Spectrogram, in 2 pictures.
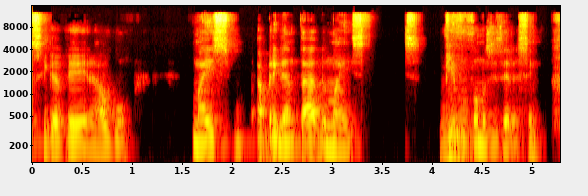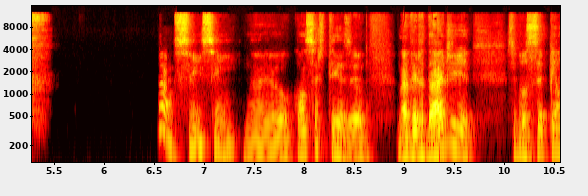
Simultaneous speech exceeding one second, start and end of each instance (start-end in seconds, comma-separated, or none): none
